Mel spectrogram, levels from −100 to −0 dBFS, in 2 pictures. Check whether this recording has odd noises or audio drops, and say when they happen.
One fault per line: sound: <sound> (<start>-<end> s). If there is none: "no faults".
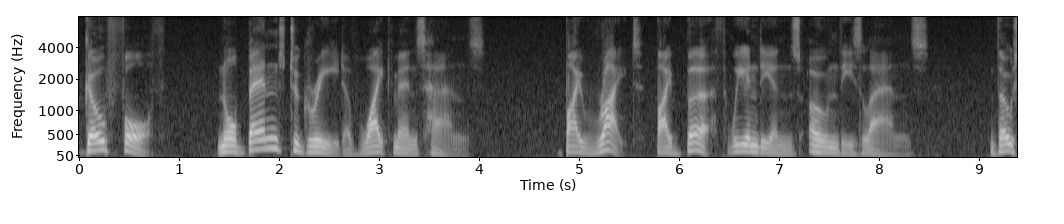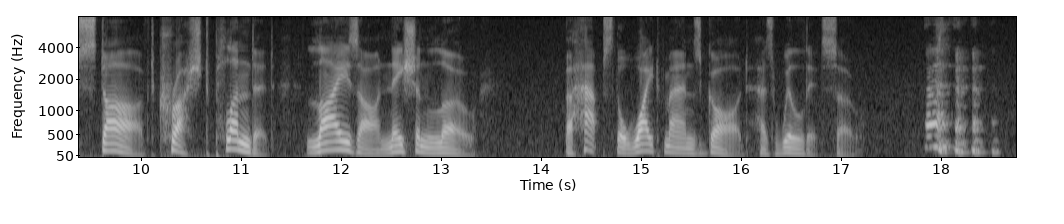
sound: laugh (17.8-18.6 s)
